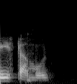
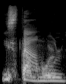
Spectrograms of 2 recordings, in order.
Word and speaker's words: Istanbul: Sì, Istanbul. – Istanbul, dici? Con l'accento sulla I? – Istanbul.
